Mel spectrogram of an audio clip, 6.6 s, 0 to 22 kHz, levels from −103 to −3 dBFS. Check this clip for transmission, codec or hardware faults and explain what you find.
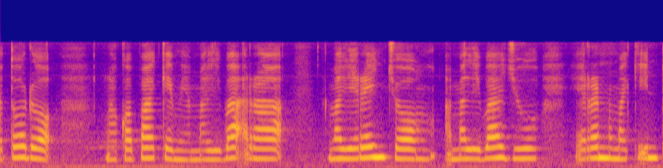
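Nothing faulty can be heard anywhere in this speech.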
